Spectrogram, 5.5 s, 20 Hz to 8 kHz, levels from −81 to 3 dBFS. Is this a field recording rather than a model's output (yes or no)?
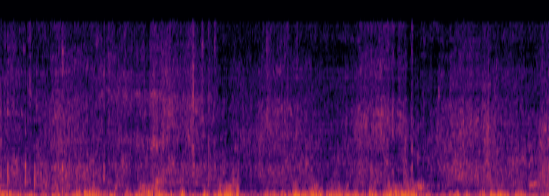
no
